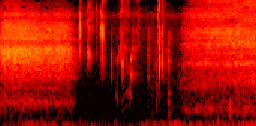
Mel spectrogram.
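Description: A person breathing near the microphone: a soft breath at the start and another near the end, with a few faint clicks in between.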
